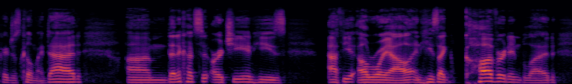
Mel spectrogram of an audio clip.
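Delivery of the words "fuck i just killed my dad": crying, tearful voice. Retelling a show scene where she freaks out: imitating someone crying. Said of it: "She starts crying".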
